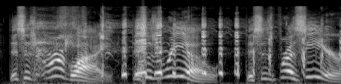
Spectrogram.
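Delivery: hammed-up flubbed takes. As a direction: belt out the botched takes like a frustrated actor. Hammed-up blooper takes of the line.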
